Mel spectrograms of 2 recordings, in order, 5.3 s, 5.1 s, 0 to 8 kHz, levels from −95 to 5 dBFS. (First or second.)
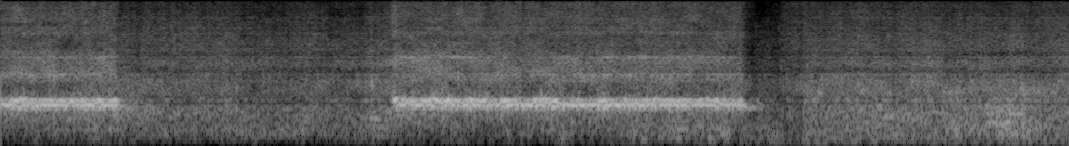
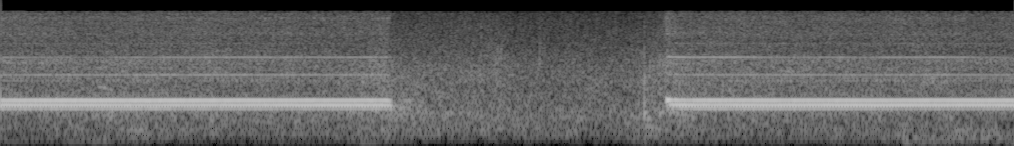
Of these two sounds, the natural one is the second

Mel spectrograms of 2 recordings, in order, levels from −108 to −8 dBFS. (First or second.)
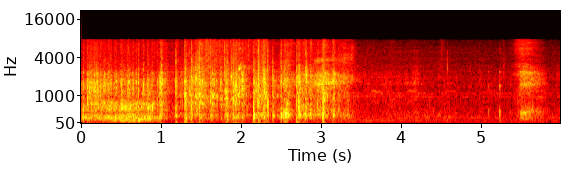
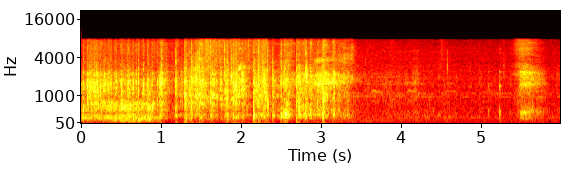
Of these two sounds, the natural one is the second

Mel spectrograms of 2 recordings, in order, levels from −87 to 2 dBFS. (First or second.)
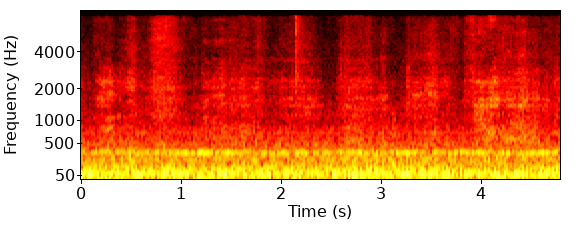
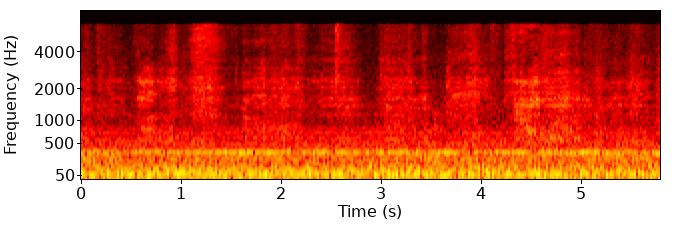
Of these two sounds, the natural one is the first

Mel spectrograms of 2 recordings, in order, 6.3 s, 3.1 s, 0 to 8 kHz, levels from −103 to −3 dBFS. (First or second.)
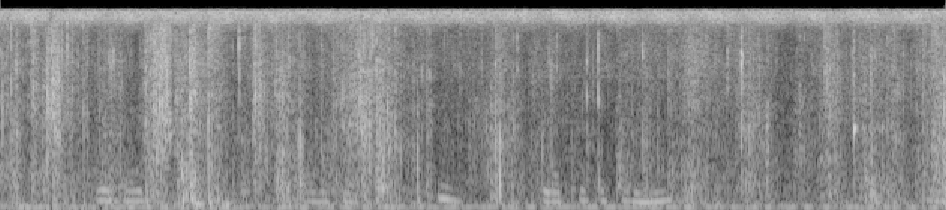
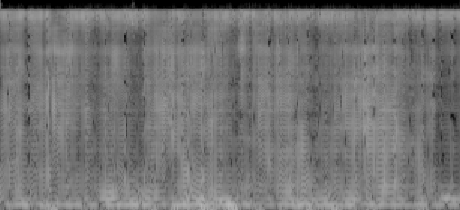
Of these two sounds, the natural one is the first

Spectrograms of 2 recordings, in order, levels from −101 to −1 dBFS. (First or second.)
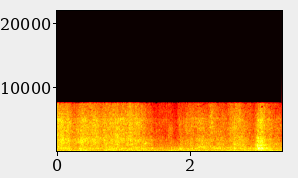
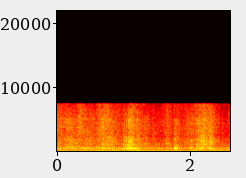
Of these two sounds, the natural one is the first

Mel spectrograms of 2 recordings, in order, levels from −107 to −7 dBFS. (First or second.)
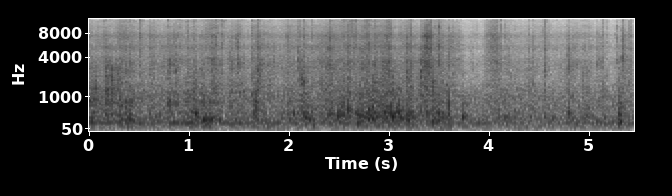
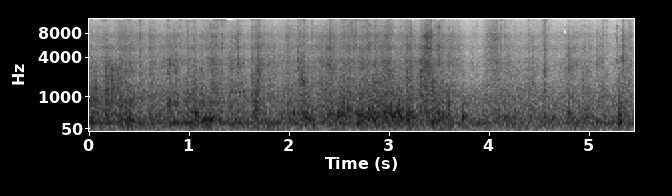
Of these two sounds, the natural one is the second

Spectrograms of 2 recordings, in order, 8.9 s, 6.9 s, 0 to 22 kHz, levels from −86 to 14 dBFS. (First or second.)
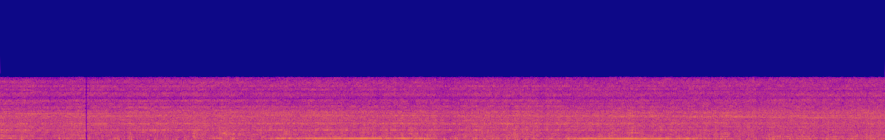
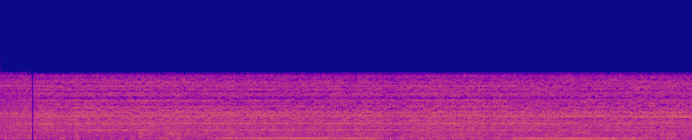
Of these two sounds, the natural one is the second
